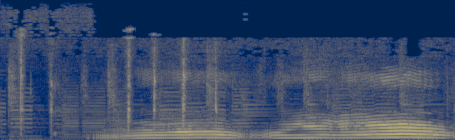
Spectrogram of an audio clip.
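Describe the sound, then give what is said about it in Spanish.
A cat meows in two long, drawn-out calls, the first swelling and fading and the second following almost without a break. Both are loud, clear and tonal, with a faint low rumble underneath. “¡Mira cómo maulla ese gato!”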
